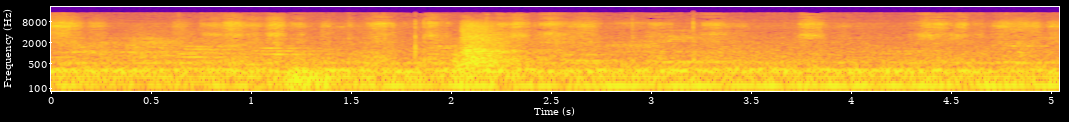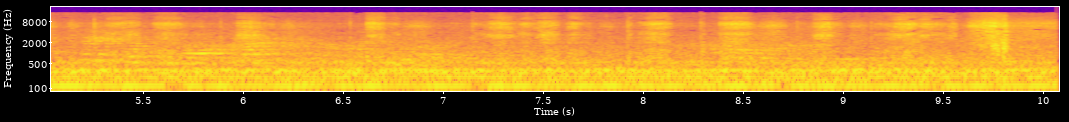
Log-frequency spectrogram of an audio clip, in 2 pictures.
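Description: Pencil writing numbers on notebook paper: a run of short, irregular scratching strokes.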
